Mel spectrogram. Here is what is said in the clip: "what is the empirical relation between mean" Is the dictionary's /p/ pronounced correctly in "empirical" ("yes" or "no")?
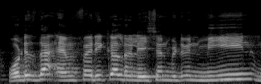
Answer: no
